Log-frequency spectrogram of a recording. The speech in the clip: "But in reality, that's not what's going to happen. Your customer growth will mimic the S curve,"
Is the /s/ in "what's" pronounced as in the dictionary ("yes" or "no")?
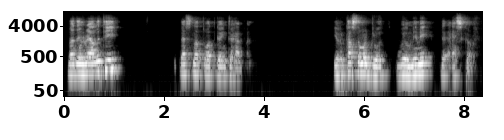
no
